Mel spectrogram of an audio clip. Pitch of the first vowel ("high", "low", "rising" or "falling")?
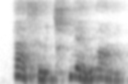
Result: falling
